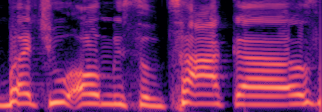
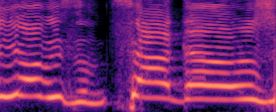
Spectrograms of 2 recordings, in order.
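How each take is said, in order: First: Said in the usual way. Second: Much higher, teasing demand for tacos; playful demand. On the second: Retold or imitated. Teasing her friend about owed tacos, playfully high. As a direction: ham up the claim with a laugh in it. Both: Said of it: "I was like".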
